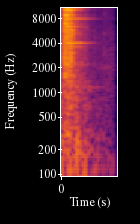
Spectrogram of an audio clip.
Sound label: Metal Crate Hit; Gameplay; Warframe; Tau; Destructible Dynamic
